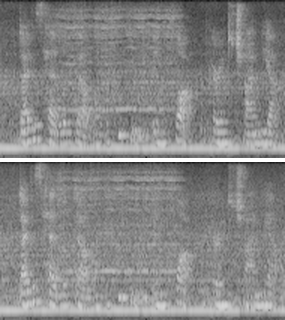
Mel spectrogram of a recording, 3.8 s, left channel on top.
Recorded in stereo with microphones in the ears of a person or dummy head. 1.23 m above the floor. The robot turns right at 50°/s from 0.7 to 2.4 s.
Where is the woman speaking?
75° right, 3 m; by 3.7 s 10° left, 3 m.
